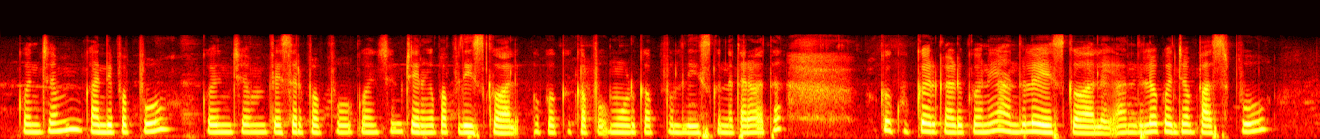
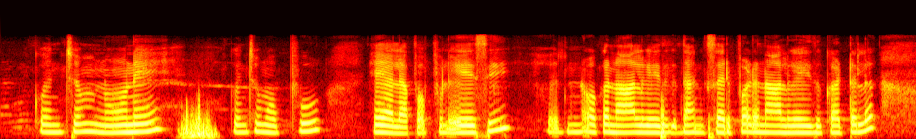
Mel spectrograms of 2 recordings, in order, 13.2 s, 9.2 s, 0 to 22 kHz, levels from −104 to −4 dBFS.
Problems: none marked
